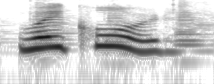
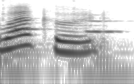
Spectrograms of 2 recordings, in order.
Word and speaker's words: record: If you stress the first syllable, record, it's a noun, like a vinyl record. If you stress the second syllable, record, it's a verb, meaning to tape something.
